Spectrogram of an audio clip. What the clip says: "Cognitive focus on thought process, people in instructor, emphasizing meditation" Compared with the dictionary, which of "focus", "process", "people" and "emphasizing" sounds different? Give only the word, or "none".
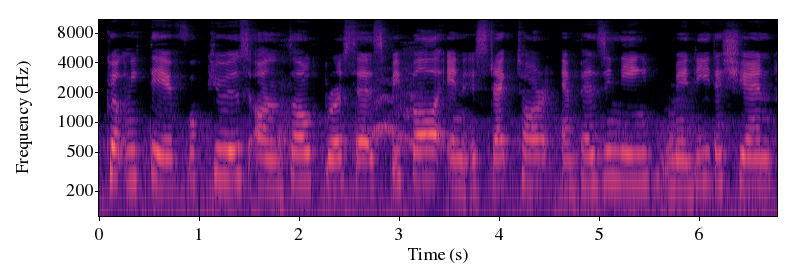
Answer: emphasizing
